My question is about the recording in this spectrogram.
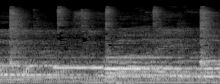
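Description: A woman singing a Vietnamese song into a microphone, accompanied live on an electronic keyboard; her held notes slide up in pitch near the start.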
